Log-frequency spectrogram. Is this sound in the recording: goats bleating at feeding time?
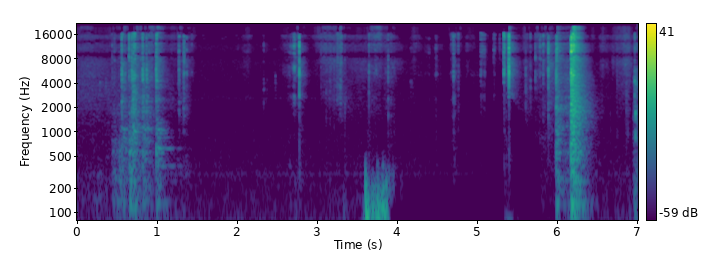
no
